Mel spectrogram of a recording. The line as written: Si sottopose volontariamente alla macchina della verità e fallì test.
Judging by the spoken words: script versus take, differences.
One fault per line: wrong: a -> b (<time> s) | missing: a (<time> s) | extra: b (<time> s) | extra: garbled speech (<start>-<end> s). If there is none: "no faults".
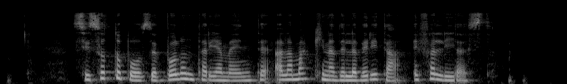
no faults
